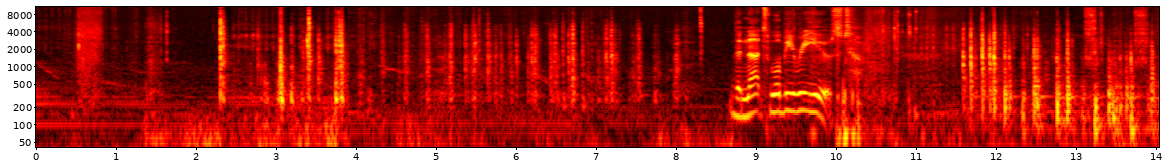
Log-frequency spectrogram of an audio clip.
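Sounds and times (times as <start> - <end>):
ratchet wrench clicking: 13.1 - 14.0.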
